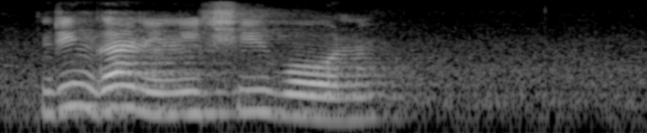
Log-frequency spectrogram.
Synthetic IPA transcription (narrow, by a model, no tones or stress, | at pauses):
ndiŋɡaninit͡ʃʰiβɔːna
